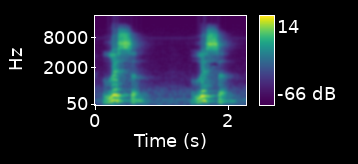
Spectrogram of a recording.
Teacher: Não se carrega nesse T, é leve. Em alguns casos você some totalmente. · Quando é ST, você come o T, muitas vezes.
